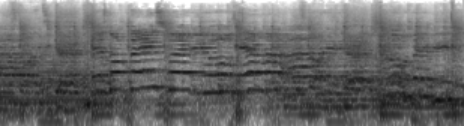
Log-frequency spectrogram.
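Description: Show choir singing in harmony, with a female soloist's voice out front over the choir's held chords.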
